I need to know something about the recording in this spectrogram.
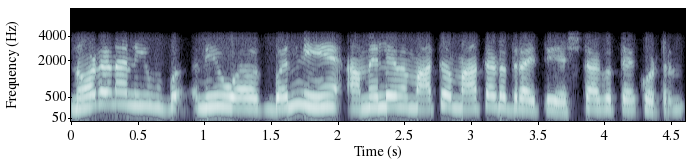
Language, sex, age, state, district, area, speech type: Kannada, female, 30-45, Karnataka, Mandya, urban, conversation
